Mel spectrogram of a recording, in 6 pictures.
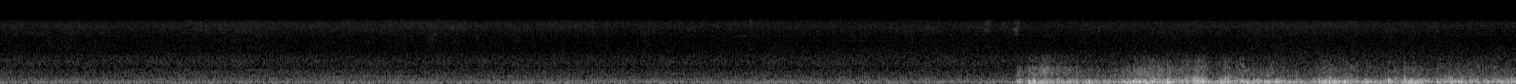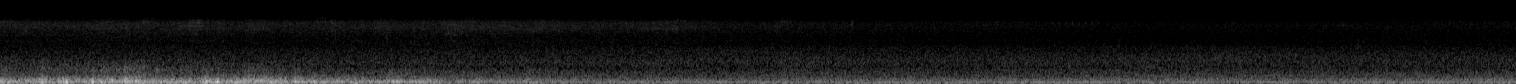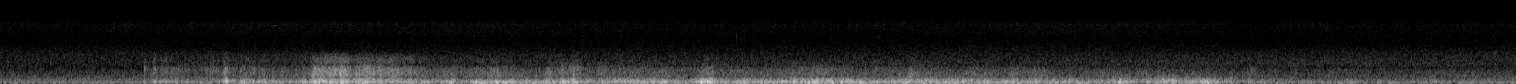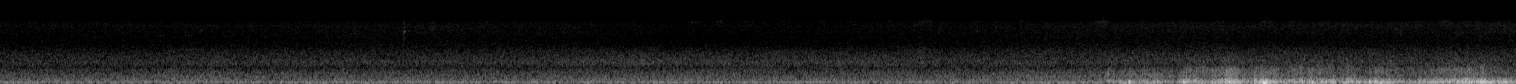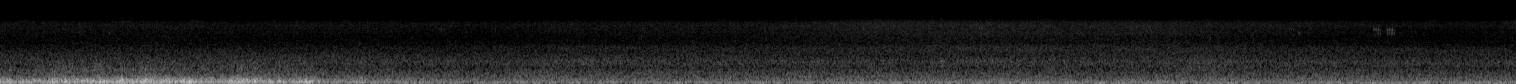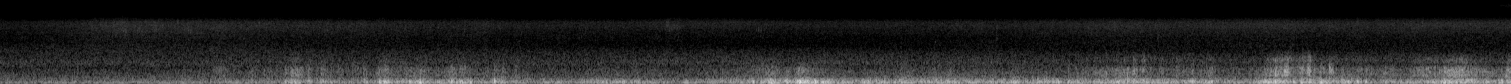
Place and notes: Jūrmala, Latvia, rain starts, abandoned area
walking through half abandoned aream collecting Ivan Chai for tea, suddenly sky darkens....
